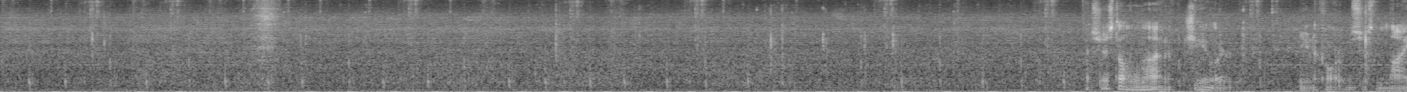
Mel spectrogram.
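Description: Armoured footsteps run quickly on stone, with a steady rhythm.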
